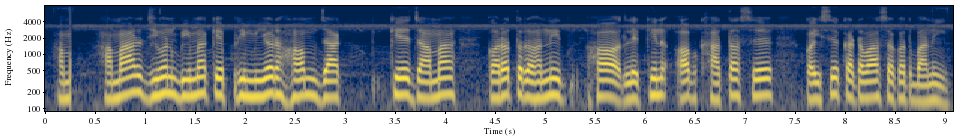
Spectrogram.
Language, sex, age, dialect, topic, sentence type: Bhojpuri, male, 18-24, Southern / Standard, banking, question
